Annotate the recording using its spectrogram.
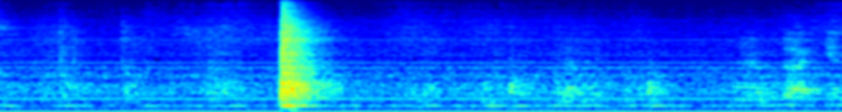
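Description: A single sharp knock about a second and a half in, over a steady low hum.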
